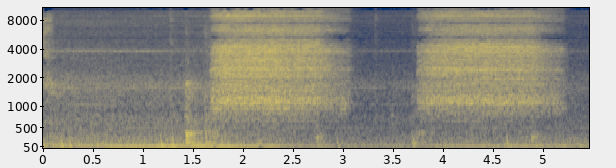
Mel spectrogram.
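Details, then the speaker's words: Old auction Haas CNC machine, US 230 V 3-phase converted to 415 V, air pressure slightly low, tool changer arm cycled empty: two long loud air hisses, sluggish cycling; suspected faulty quick exhaust valve or clogged bronze exhaust silencer, probably needs cleaning. "it's very slow if you can hear that which normally means that the um hump free quick exhaust valve is knacked"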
